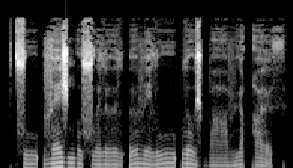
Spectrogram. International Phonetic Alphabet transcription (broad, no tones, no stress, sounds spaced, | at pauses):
t͡s uː ʔ v ɛ ʒ ŋ o sʷ œ l ɵː l ʔ ɵ β e l uː ʔ l o ʒ b ɑː β ʉ qʷ œ θ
